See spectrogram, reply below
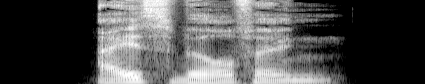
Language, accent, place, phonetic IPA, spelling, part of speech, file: German, Germany, Berlin, [ˈaɪ̯svʏʁfl̩n], Eiswürfeln, noun, De-Eiswürfeln.ogg
- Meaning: dative plural of Eiswürfel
